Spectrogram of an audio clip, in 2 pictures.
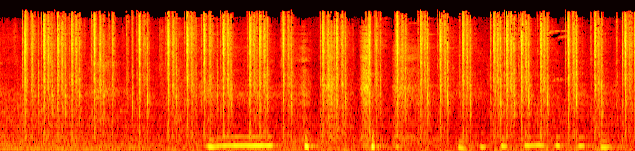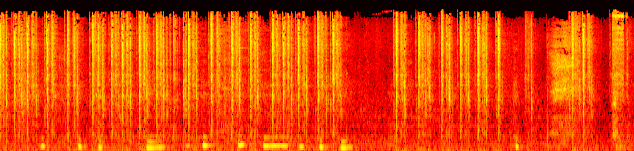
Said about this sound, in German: Da ist eine Schreibmaschine. Und zeigen Sie mal, was Sie können.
